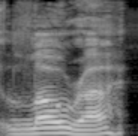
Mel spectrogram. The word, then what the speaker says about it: LoRa: in west virginia so i tend to say laura as laura more like the woman's name so i will just warn you that my pronunciation may be a little unusual but we'll all know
